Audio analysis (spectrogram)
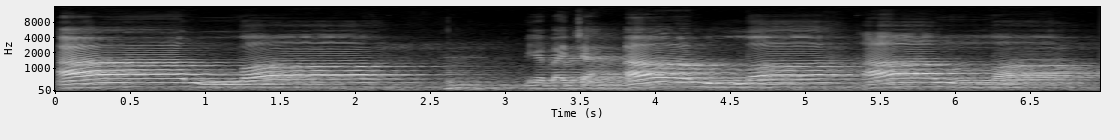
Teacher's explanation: yang sering salah yang sering dilakukan sama orang kita dan ini salah adalah memanjangkan huruf hamzah · memanjangkan huruf hamzah di lafaz jalalah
